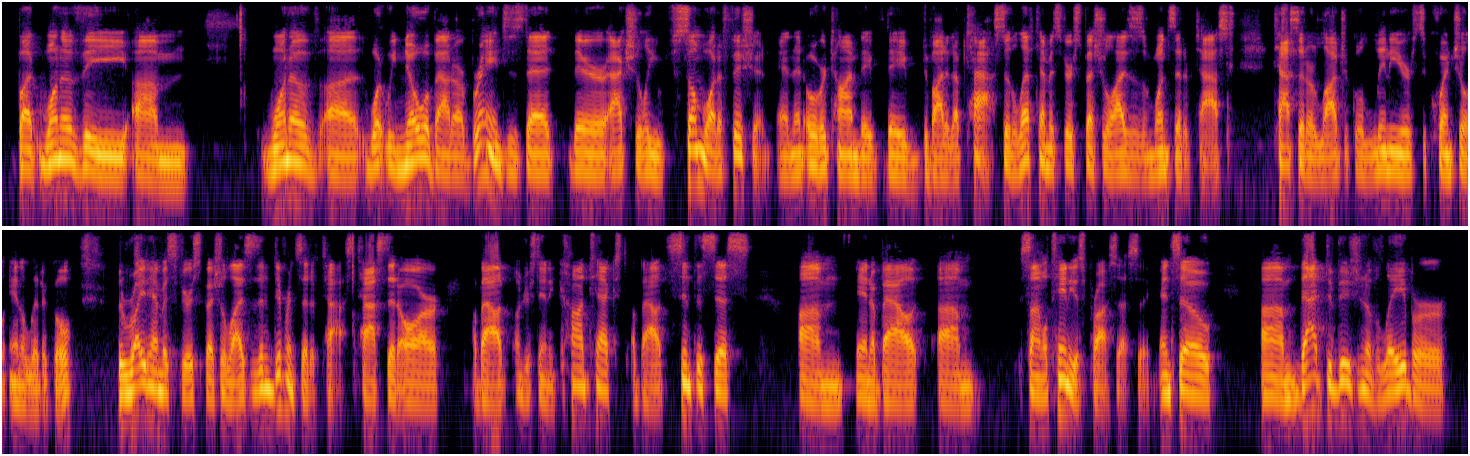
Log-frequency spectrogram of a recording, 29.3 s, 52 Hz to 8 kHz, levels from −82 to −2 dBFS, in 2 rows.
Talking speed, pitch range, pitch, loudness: 160 wpm, 85-100 Hz, 90 Hz, -20 LUFS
